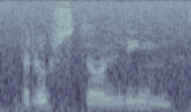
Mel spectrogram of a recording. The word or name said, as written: brustulin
